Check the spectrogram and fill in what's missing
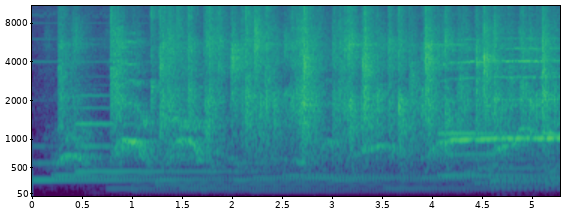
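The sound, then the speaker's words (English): An audience stands and claps together, giving thanks to God, in a steady, continuous wash of hand claps over sustained low organ or keyboard chords, fairly loud throughout the few seconds. “Please, let's stand on our feet. And with a clap.”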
